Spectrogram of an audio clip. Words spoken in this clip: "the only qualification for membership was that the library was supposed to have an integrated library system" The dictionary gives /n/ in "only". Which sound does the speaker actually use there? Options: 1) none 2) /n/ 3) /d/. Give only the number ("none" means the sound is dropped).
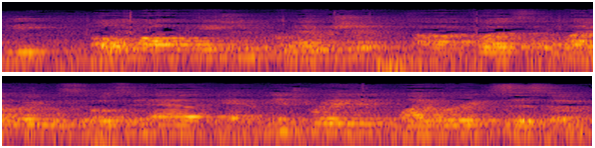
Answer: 1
